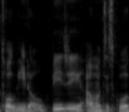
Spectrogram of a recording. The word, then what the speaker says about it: Toledo: Oh, it's pronounced Toledo.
